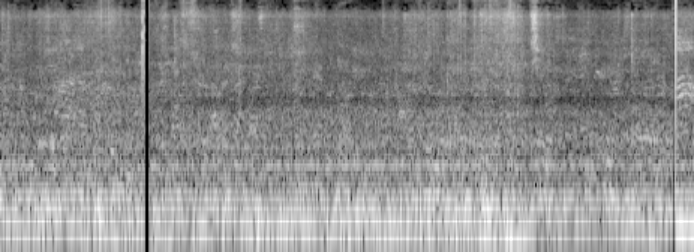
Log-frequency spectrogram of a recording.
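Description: Tyres roll steadily on a smooth highway.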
